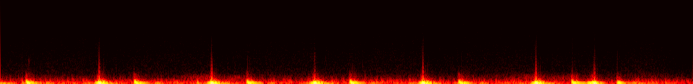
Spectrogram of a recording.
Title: 安静時の不整脈心音 -Resting irregular heartbeat sound-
